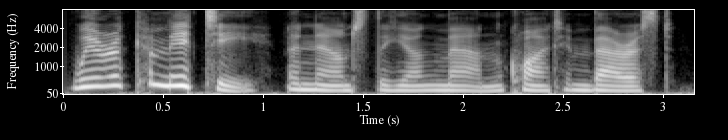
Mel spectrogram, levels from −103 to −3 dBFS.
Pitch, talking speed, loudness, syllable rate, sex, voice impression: 200 Hz, 170 wpm, -19 LUFS, 6.1 syllables/s, female, feminine, middle-aged, tensed, powerful, clear, intellectual, elegant, lively, strict, slightly intense, sharp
